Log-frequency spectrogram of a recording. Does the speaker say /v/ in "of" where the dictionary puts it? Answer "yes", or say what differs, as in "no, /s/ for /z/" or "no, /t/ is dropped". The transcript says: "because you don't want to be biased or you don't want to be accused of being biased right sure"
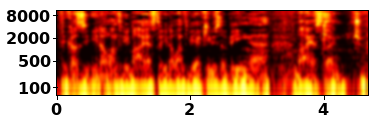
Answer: yes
